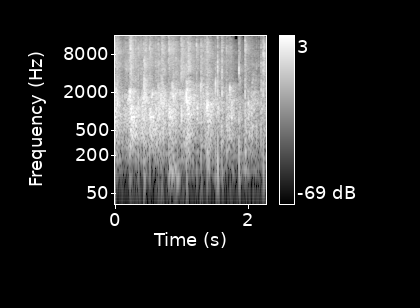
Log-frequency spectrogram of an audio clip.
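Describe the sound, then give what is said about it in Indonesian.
Applause for a group of dancers, a dense and steady wash of many hands clapping together at a moderate level throughout. “Terus sekali lagi tepuk tangan untuk teman-teman penari.”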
